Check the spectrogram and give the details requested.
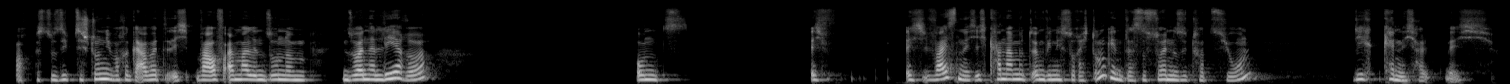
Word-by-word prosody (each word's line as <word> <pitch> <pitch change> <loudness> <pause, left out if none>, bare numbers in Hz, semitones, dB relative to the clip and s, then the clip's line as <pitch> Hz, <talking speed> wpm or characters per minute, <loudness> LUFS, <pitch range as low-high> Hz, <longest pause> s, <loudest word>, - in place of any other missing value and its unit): auch - - -10
bis 205 -1 -11
zu 210 - -4
70 215 0 -2
Stunden 245 +3 +4
die 220 - -1
Woche 210 0 -3
gearbeitet. 210 +3 0
Ich 180 - -5
war 205 0 +5
auf 215 - -6
einmal 220 0 +4
in 215 0 +4
so 215 +2 0
'nem 205 -1 +2 0.3
in 210 - +1
so 220 - +1
einer 225 0 +6
Leere. 250 +3 +3 2.0
Und 220 0 0 1.3
Ich 215 +2 -4 0.8
ich 210 0 -4
weiß 260 +6 +3
nicht. 200 -3 -1
Ich 210 0 -6
kann 240 +2 0
damit 235 -1 +2
irgendwie 215 0 +2
nicht 215 -1 +1
so 210 - -6
recht 195 -1 -9
umgehen. 285 - +1
Das 195 0 -7
ist 205 0 -7
so 220 - -1
eine 215 -2 +3
Situation, 195 - -5 1.0
die 235 0 -1 0.2
kenne 225 -6 0
ich 185 +1 -6
halt - - -13
nicht. - - -12
215 Hz, 165 wpm, -22 LUFS, 205-225 Hz, 2.0 s, einer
